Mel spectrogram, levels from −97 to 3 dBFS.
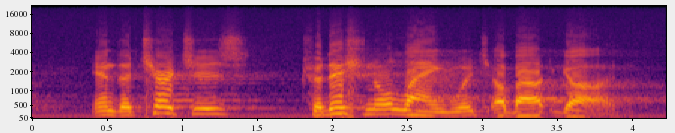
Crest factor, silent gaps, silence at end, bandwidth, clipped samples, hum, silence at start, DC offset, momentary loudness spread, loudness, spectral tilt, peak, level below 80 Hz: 14 dB; none; 0.1 s; over 20 kHz; under 0.1%; none; 0.4 s; under 0.1%; 11 LU; -20 LUFS; -5.5 dB/octave; -6 dBFS; -50 dBFS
